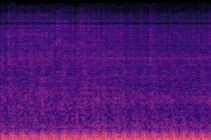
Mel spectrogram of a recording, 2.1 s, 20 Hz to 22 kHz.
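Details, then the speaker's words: 1995 Kawasaki KZ1000P ex-police motorcycle, rebuilt, CV carbs, warm with no choke, at idle; steady even burble with no misses, though revs hang after throttle blips. "okay guys so you can hear it's running this is just idle"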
